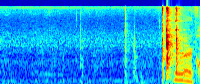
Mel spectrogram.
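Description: Faint, small clicks of hands handling a wire and microswitch inside an opened plastic Nerf blaster shell, then a man's voice starts near the end.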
